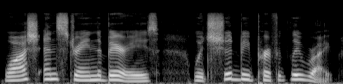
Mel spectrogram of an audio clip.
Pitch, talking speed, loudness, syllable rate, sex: 195 Hz, 175 wpm, -15 LUFS, 4.3 syllables/s, female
